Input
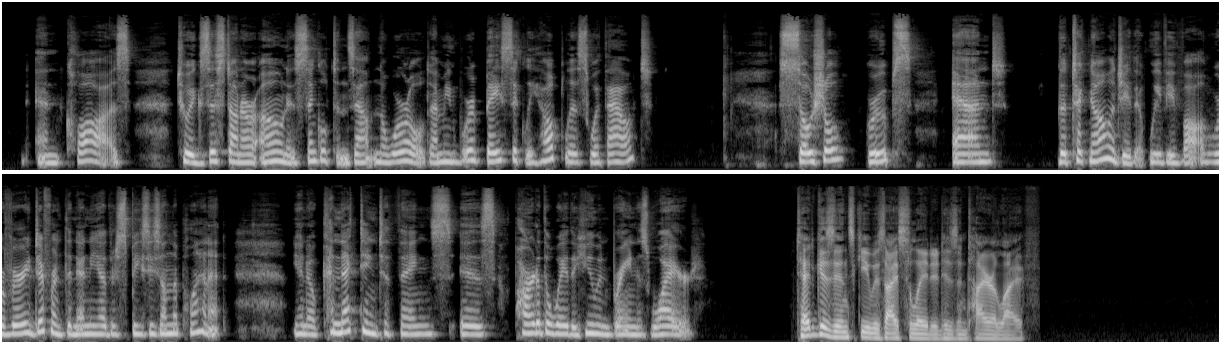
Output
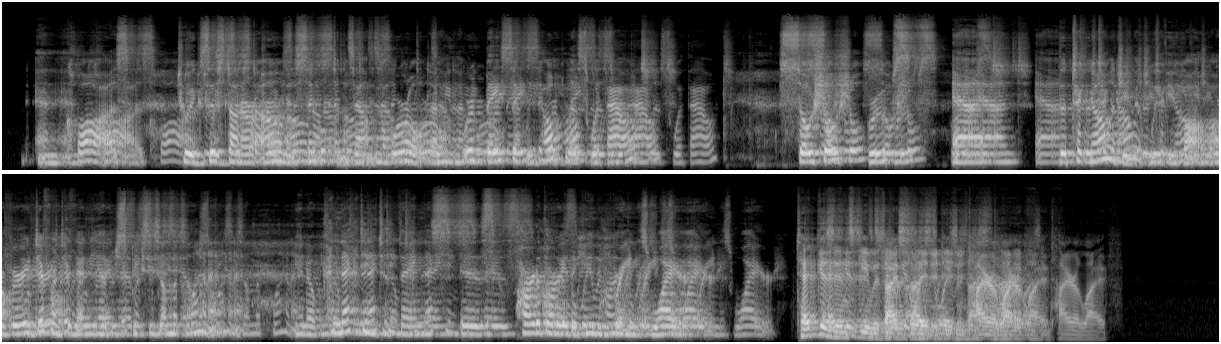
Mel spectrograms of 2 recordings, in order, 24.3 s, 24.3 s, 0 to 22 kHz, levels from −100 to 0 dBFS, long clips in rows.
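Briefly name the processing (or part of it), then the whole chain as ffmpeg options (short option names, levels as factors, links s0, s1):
filter by subtraction: -filter_complex "[0:a]asplit=2[s0][s1];[s1]lowpass=550,volume=-1[s2];[s0][s2]amix=inputs=2:normalize=0,lowpass=f=3300:p=1,aecho=1:1:67|96|195|255|279|829:0.237|0.15|0.224|0.501|0.119|0.299,volume=1.19"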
